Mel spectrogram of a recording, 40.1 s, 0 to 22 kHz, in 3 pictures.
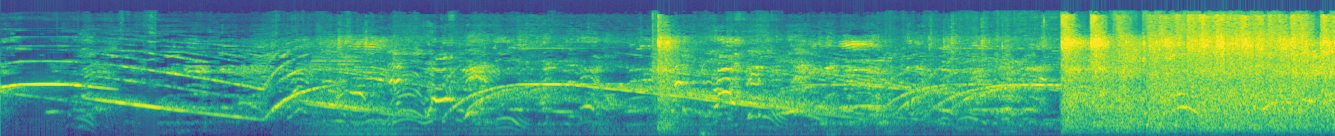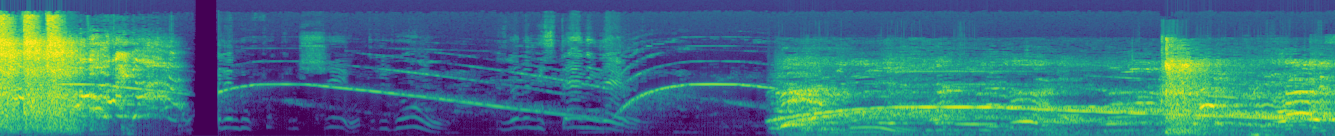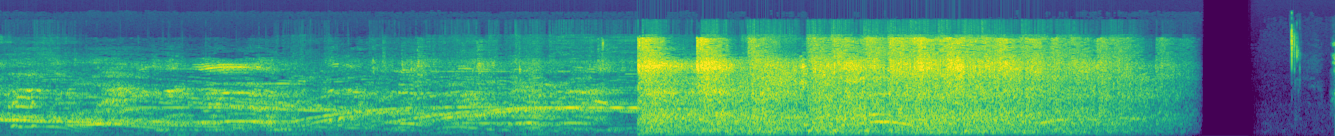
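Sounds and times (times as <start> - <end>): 
wailing siren: 0.0 - 13.3, 15.5 - 36.2
crowd chatter: 0.5 - 10.6, 21.0 - 33.1
rapid burst of many loud gunshots: 10.6 - 14.4, 33.1 - 38.7.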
